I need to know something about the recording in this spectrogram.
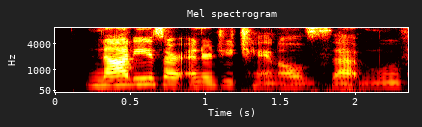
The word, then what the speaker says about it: nadi: We have a really cool shirt at the studio called naughty by nature but it's spelled nadi. I'm like what's up? That's just a little bit thug. I love it. Um so naughty naughty are energy channels that move through your body.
